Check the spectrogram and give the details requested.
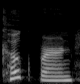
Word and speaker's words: Cockburn: gal in there whose name was pronounced Coke burn but it's spelled cockburn and so it really didn't even matter that it was pronounced yeah Coke burn because I'm sorry if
